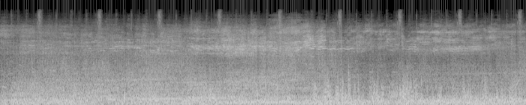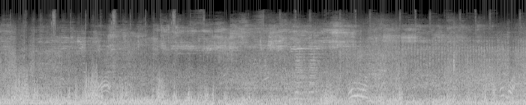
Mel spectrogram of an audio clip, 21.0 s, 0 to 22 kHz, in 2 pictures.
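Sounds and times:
vehicle engine and road noise: 0.0s - 21.0s.

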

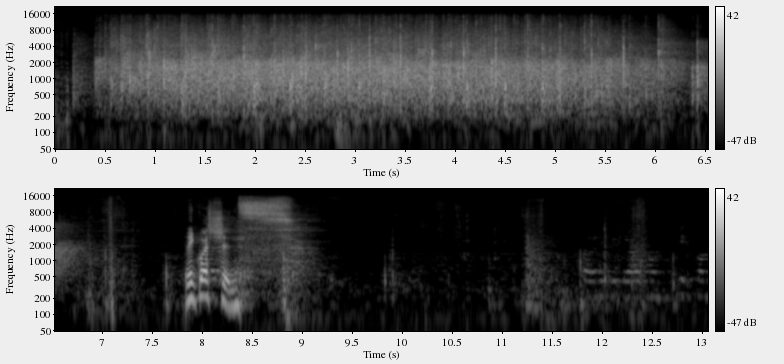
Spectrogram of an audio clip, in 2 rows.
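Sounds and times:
audience applauding: 0.0s - 6.8s.

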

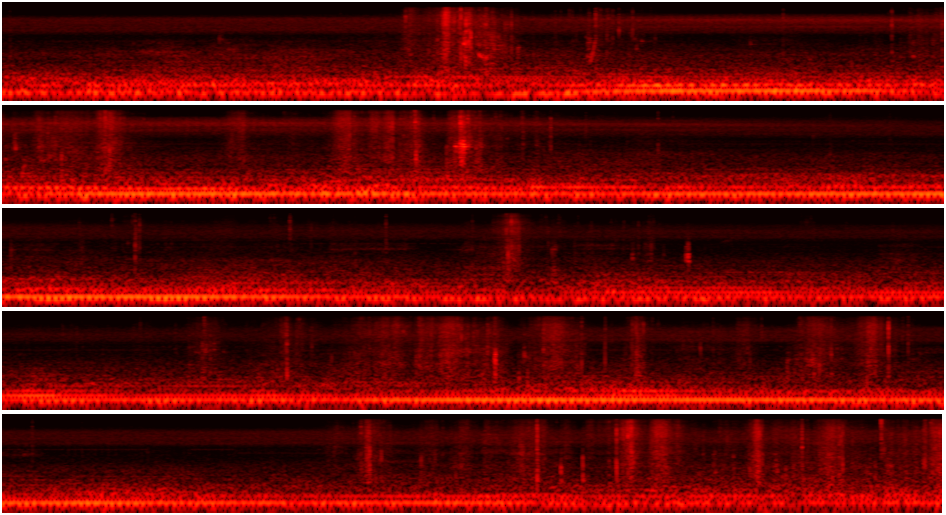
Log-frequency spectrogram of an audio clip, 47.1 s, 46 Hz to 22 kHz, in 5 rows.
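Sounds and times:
running water hiss: 3.3s - 38.0s
twigs cracking: 4.0s - 6.5s, 29.6s - 37.4s, 41.1s - 47.0s
footsteps through leaf litter: 11.6s - 14.8s, 30.1s - 37.4s, 41.0s - 47.0s.

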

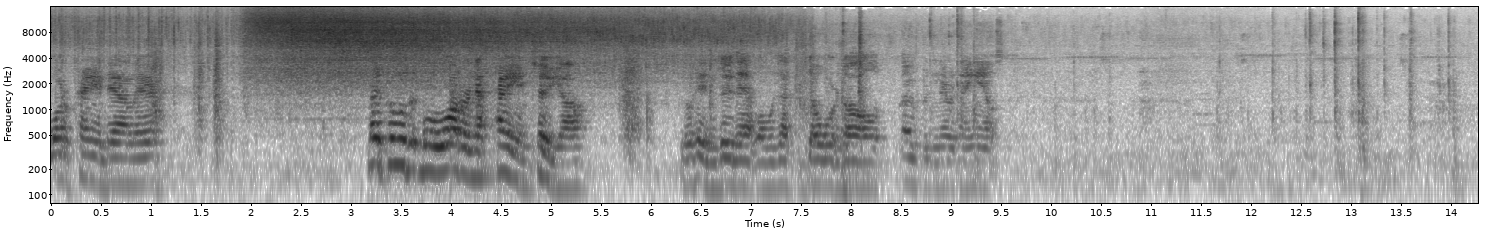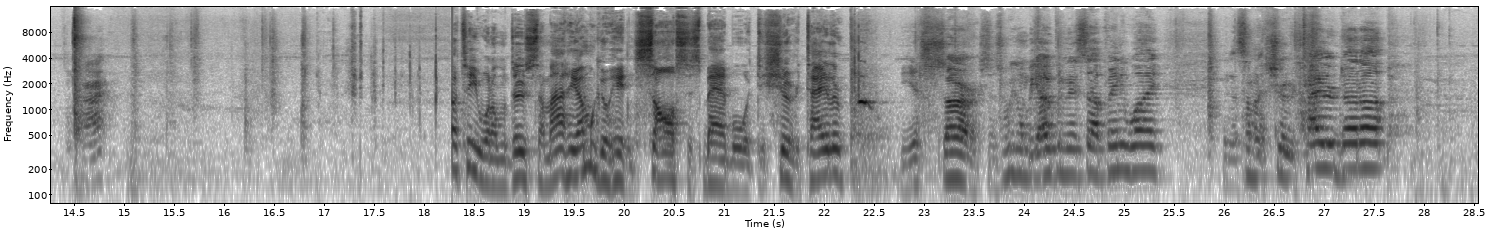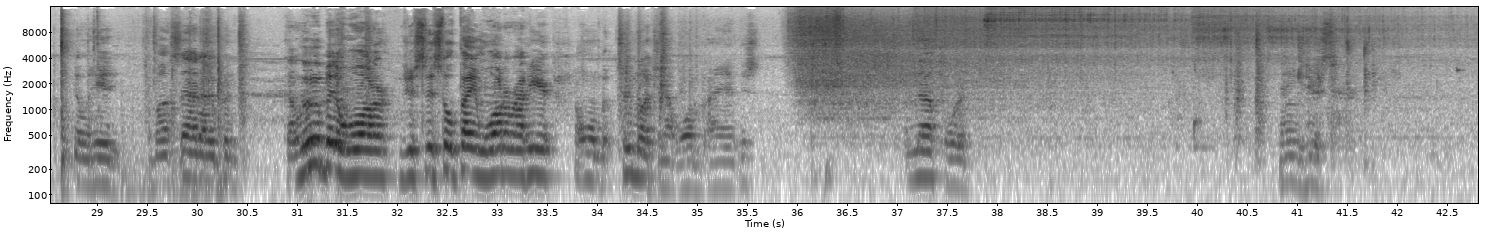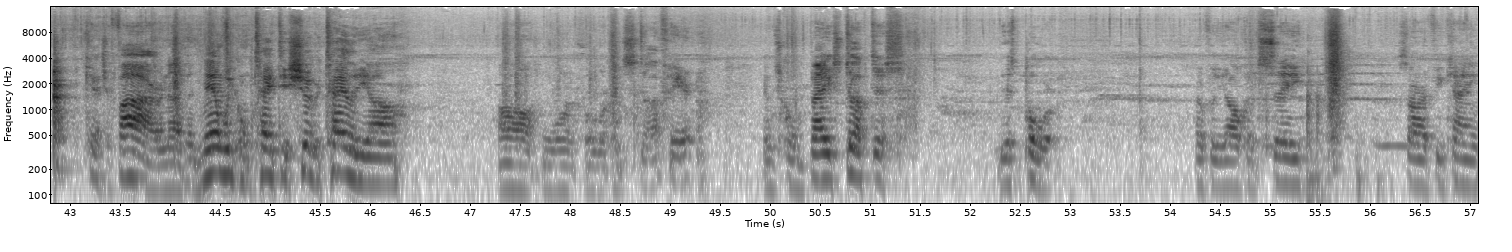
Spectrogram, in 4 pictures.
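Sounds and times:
water trickling into a pan: 0.0s - 7.8s, 35.9s - 45.0s.

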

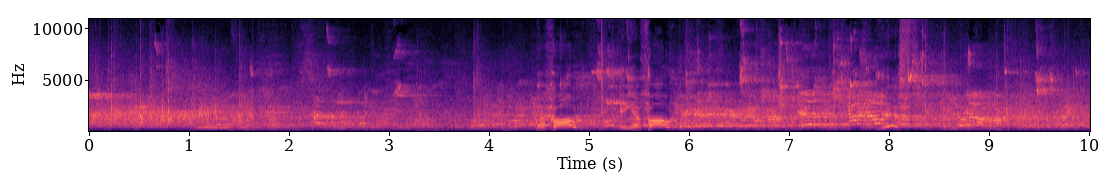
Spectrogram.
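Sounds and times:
echoing chatter of voices: 0.0s - 10.0s.

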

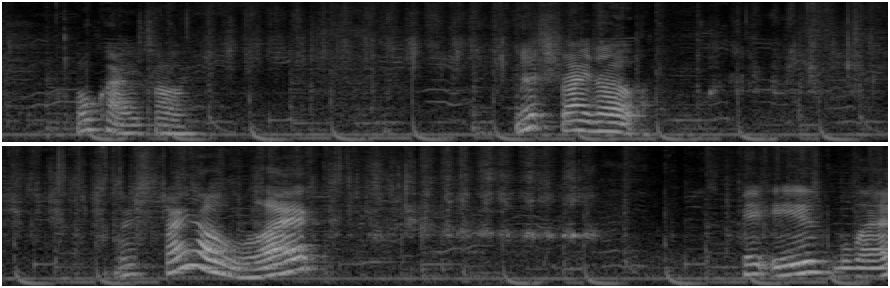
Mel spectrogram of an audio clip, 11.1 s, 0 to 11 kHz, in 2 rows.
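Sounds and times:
toothbrush scrubbing teeth: 0.0s - 11.0s.

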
